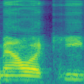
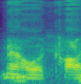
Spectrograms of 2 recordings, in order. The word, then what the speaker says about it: Malachi: name he actually he he actually pronounced his name Maliki Martin but he didn't mind if people pronounced it Malachi Mal okay uh we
